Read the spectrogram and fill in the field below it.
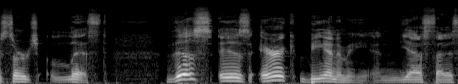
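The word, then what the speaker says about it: Bieniemy: Browns head coaching search list this is Eric B enemy and yes that is how you say his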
